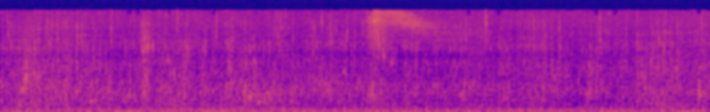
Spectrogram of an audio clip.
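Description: A steady low outdoor rumble, with a brief high whoosh about four seconds in as a spinning rod is cast and line runs off the reel.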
